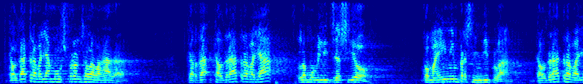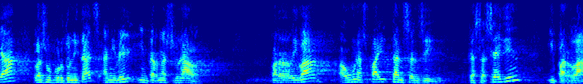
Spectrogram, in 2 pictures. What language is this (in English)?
Catalan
